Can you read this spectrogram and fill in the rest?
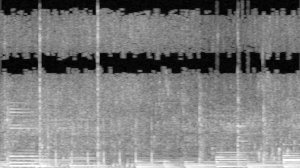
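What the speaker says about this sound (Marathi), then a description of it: "तेल फार कडलेलं आहे, गरम आहे, त्यामुळं त्या कढईत बसतील तेवढे समोसे आपण घ्यायचे आहेत" Samosas deep-frying in very hot oil in a kadhai give a steady close sizzle, with bright musical tones and clinks running over it throughout.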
